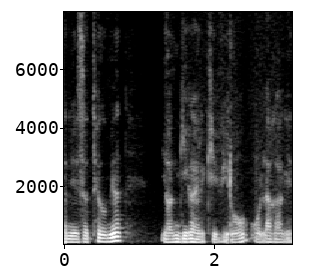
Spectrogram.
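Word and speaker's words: עֹלָה: 번제 라고 번역을 한거구요 올라 라는 말 우리말 올라간다 하고 발음도 굉장히 비슷한데요 아 실제로 그런 뜻입니다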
